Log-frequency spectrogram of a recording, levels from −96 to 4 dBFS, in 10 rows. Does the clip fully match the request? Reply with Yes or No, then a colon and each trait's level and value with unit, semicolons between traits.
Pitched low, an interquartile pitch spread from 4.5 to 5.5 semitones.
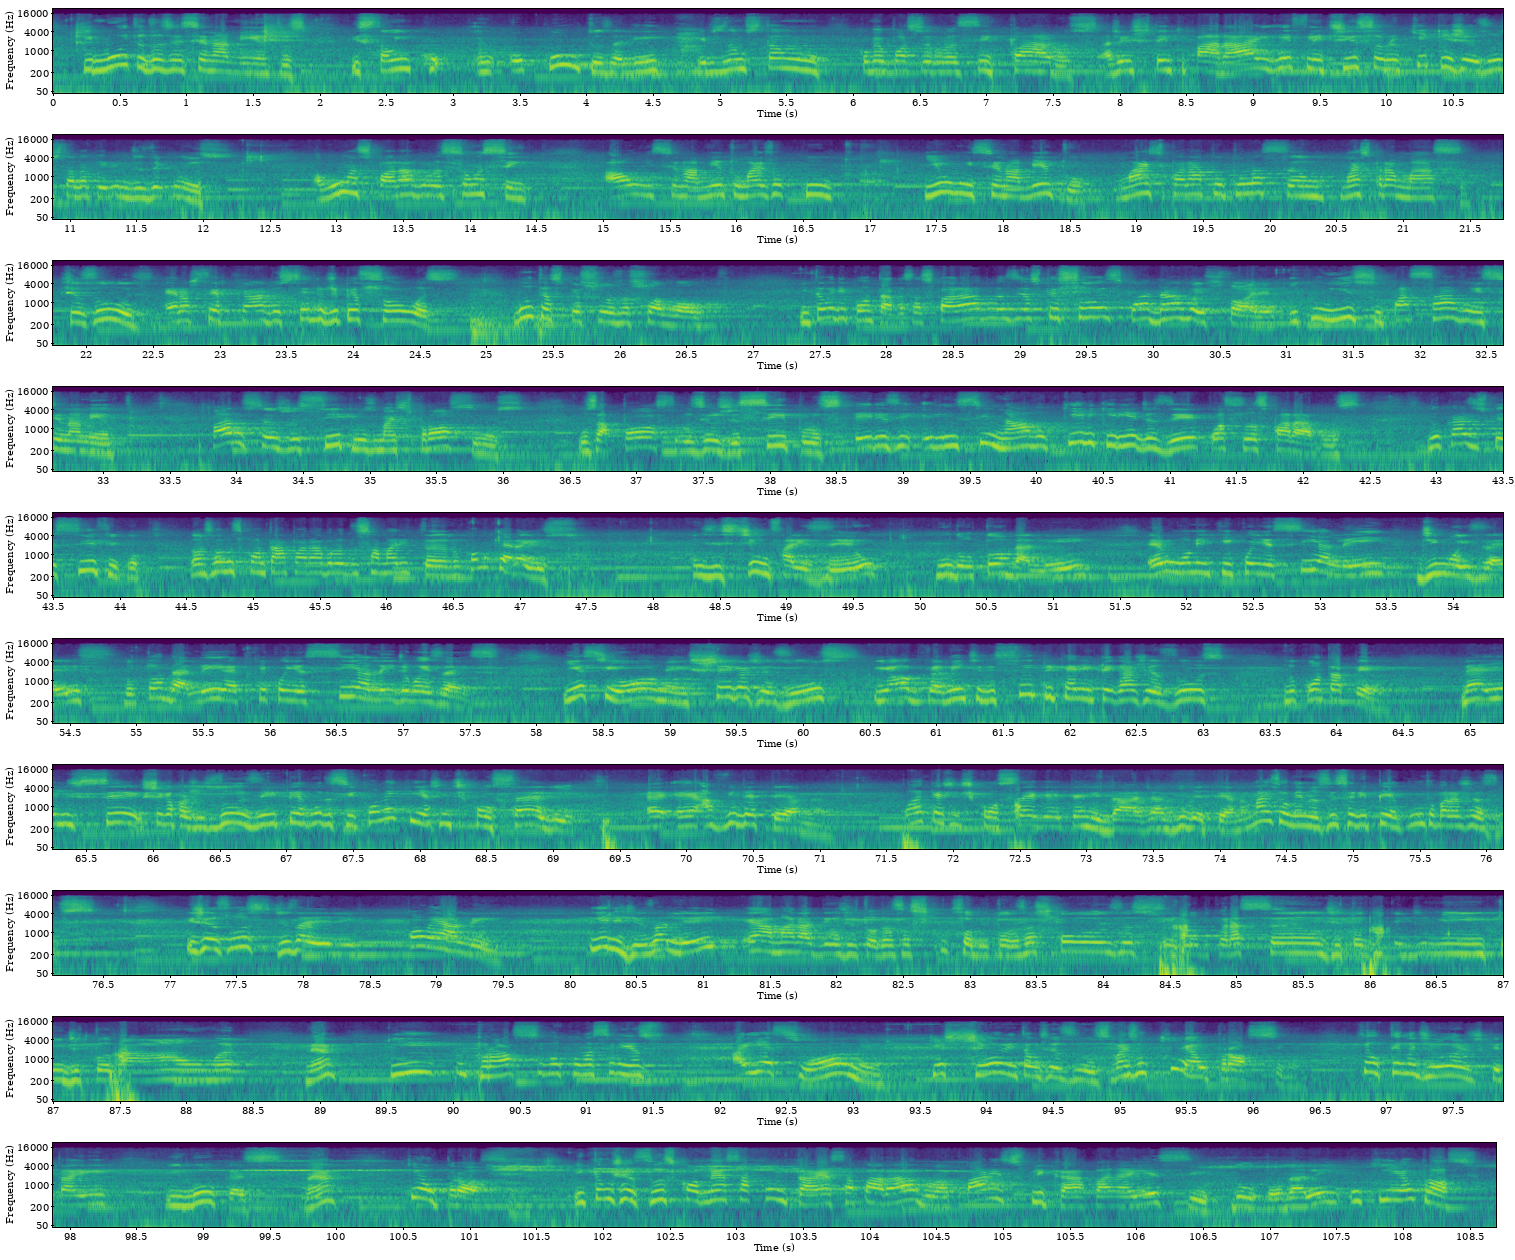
No: very high, 260 Hz; average, 4.8 semitones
